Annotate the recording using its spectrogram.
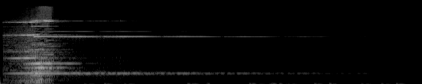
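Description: A music sting cuts off on a bright bell-like chime, which rings out with a low tone and several high ones and fades away over about three seconds.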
